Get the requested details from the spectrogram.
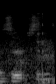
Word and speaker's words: Xerxes: Xerxes.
